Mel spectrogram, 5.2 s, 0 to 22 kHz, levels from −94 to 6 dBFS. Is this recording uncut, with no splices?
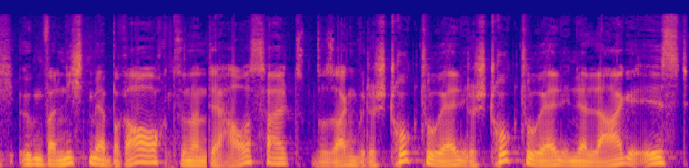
no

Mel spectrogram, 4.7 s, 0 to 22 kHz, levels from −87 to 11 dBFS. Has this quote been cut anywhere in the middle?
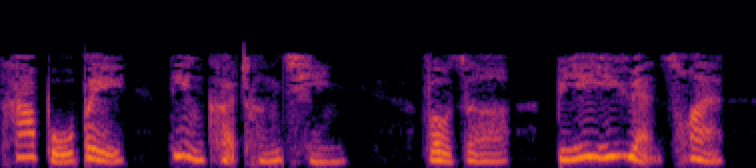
no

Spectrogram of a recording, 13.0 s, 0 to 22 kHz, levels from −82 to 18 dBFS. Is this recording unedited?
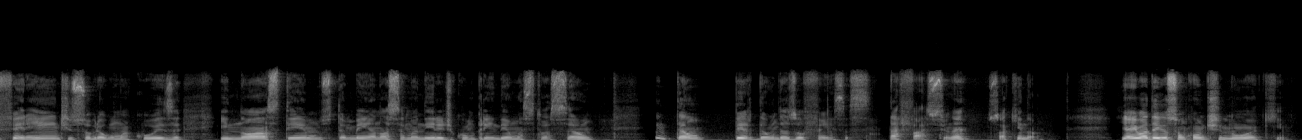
yes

